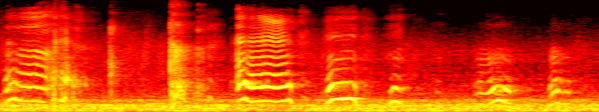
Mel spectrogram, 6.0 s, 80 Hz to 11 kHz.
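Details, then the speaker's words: A 3-month-old baby girl screams at night even when held and offered a pacifier: loud, high-pitched crying bursts with short pauses in a small room; infant crying. "like even when we hold her try to put her pacifier in she'll still just like sometimes scream like that so oh no"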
